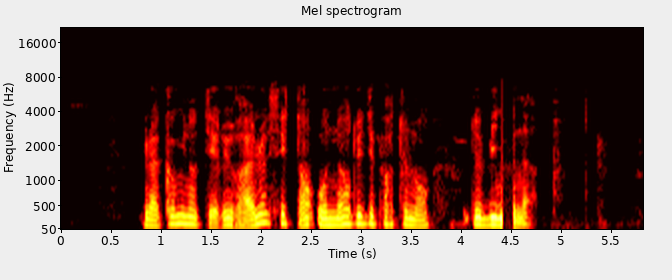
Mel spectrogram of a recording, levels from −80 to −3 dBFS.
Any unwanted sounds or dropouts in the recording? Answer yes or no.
yes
